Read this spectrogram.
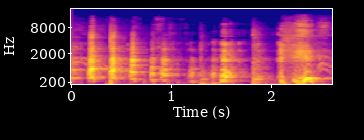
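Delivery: high-pitched laughing fit; long, high peal of laughter; laughing hard. Real, not acted. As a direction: crack up helplessly. Cracking up at the accent joke.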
